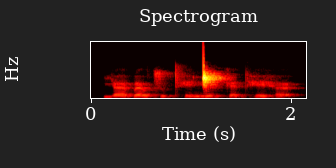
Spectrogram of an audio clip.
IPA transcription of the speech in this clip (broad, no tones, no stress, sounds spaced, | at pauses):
j ɜ ɓ ɜ o̯ t͡s u tʰ e ŋ͡ǁ e ɡ k ɛ dʱ e ɦ ɜ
